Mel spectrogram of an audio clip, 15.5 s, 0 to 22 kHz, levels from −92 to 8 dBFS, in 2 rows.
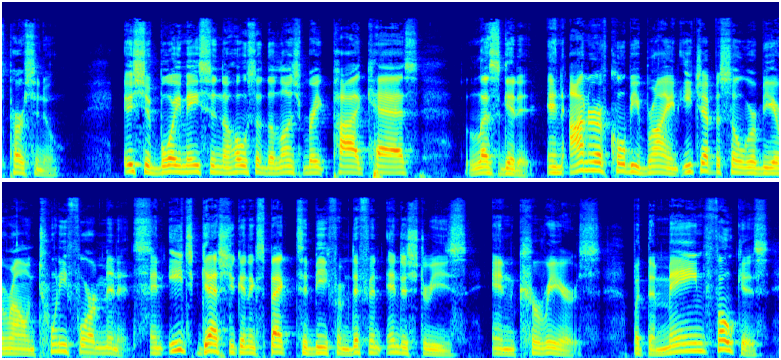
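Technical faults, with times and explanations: No technical faults can be heard in this speech recording; the signal stays steady and continuous throughout.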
